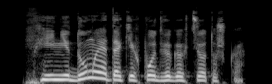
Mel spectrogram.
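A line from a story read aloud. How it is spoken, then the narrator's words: Smirking snort. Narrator (Russian): хмыкнул племянник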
